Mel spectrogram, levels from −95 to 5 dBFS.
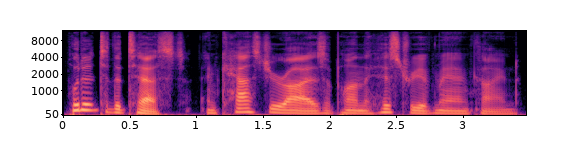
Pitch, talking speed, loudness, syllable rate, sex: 115 Hz, 240 wpm, -20 LUFS, 5.5 syllables/s, male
